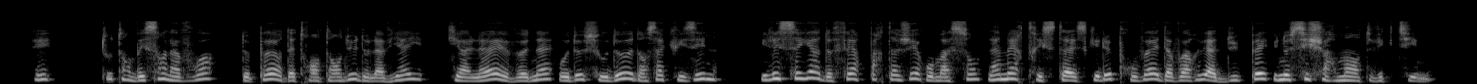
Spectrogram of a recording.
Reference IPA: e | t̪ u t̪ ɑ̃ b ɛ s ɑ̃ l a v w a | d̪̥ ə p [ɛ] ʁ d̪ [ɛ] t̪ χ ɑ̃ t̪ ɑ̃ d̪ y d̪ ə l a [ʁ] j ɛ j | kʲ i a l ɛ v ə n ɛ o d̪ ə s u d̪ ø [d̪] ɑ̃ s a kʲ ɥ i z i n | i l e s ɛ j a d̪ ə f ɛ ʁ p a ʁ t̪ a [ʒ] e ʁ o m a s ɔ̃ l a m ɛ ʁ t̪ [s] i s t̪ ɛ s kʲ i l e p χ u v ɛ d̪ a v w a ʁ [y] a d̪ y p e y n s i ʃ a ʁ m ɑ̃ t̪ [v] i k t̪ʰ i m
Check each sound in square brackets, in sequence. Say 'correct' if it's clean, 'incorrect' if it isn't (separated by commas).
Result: incorrect, correct, incorrect, correct, correct, incorrect, correct, correct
